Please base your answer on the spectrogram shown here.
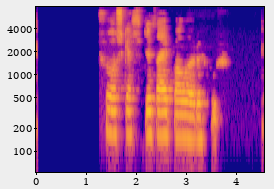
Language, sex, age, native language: Icelandic, male, 14, Icelandic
